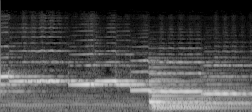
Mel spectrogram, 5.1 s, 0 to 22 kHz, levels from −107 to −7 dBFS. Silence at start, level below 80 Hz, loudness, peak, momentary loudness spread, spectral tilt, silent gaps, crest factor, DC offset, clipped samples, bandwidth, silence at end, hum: 0 s; -64 dBFS; -30 LUFS; -16 dBFS; 5 LU; -7 dB/octave; none; 14 dB; under 0.1%; under 0.1%; 12.5 kHz; 0 s; none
